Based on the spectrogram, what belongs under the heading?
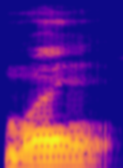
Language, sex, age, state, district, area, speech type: Assamese, male, 60+, Assam, Nagaon, rural, spontaneous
